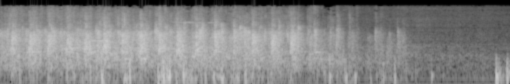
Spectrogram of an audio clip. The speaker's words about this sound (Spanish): Un fuerte aplauso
